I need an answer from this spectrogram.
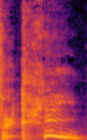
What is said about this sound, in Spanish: ¿Qué, qué, qué estornudo tan deprimente.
